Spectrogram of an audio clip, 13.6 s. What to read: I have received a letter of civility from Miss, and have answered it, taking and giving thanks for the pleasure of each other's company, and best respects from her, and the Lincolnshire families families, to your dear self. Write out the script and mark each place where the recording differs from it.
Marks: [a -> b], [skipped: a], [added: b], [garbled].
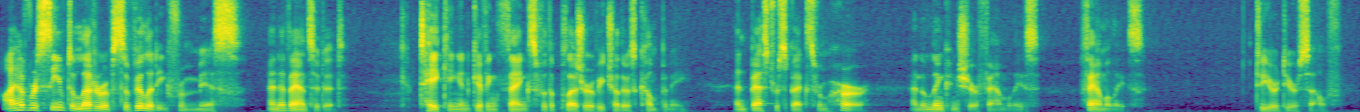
I have received a letter of civility from Miss, and have answered it, taking and giving thanks for the pleasure of each other's company, and best respects from her, and the Lincolnshire families families, to your dear self.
